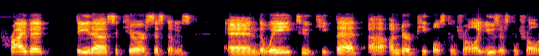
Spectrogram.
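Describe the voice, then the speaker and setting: A man raised in New York City after coming from Korea, speaking as a founder in an interview. He talks at a mid pitch with frequent uh and um pauses. The audio sounds slightly dull and muffled. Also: darkish tone. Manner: hesitant, many uh and um fillers. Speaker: tech company founder, guest. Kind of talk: interview answers on a remote call.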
